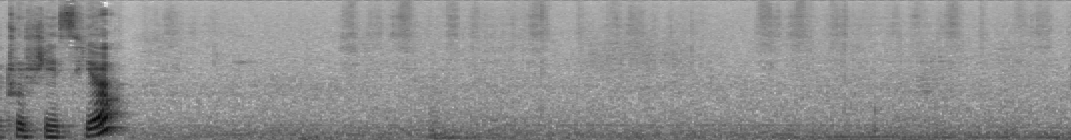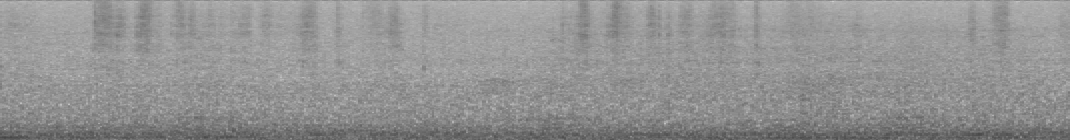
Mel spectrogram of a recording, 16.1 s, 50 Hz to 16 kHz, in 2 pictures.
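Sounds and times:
low steady hum: 0.0 - 16.0.

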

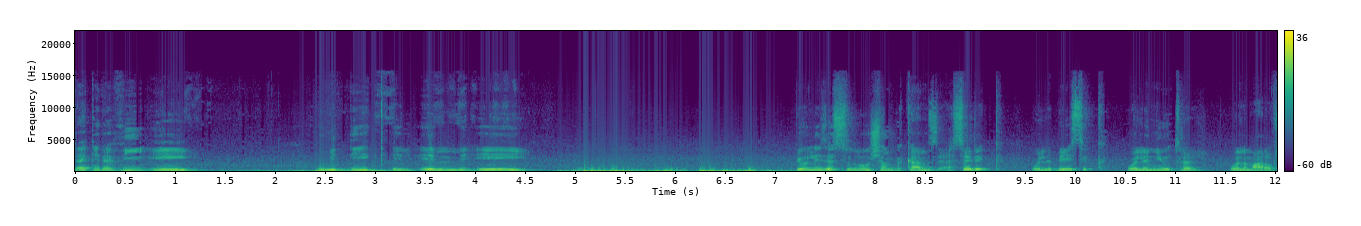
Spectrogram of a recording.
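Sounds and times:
low rumbling on microphone: 0.6 - 7.9.

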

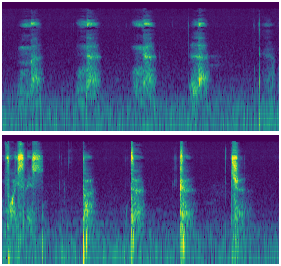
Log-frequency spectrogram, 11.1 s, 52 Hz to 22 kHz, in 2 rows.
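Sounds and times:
person whispering: 0.4 - 0.9, 1.5 - 2.0, 2.6 - 3.2, 3.8 - 4.2, 5.1 - 6.4, 7.2 - 8.4, 10.0 - 10.6.

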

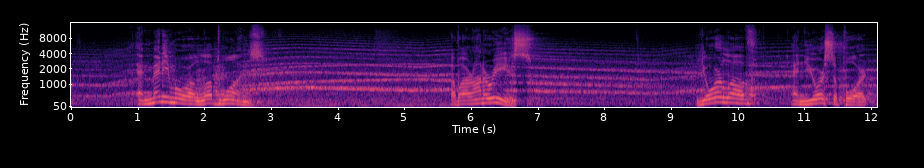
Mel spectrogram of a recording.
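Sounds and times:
emergency vehicle siren wailing: 0.0 - 12.0.

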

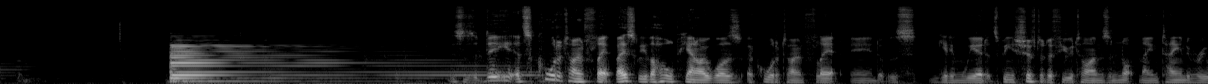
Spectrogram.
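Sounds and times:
piano note ringing: 1.7 - 5.5.

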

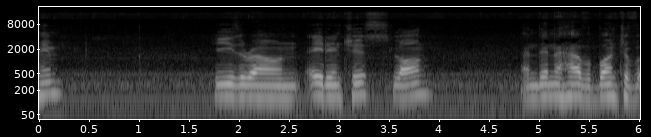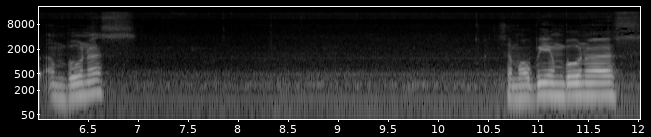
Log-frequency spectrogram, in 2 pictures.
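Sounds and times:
pond pump humming: 0.0 - 12.0.

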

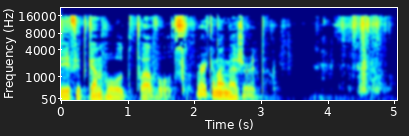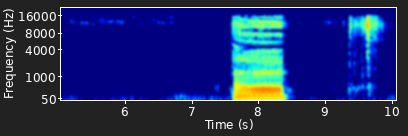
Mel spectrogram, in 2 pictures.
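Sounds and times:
handling noise on a desk: 3.2 - 5.0.

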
